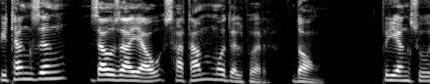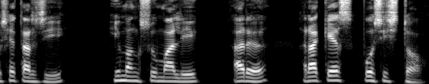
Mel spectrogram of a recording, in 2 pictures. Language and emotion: Bodo, neutral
